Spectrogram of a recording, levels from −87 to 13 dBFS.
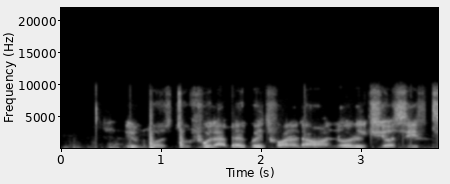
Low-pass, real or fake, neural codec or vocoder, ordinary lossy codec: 9.9 kHz; real; none; Opus, 32 kbps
